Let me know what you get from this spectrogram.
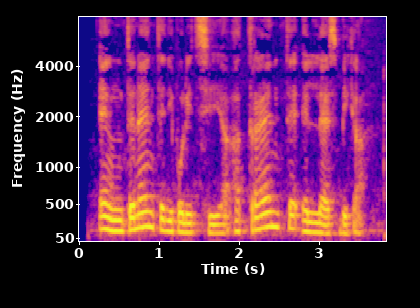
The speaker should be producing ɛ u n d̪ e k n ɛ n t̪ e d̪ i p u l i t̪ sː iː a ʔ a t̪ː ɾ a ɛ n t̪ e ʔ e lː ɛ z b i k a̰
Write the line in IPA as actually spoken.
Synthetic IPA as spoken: ɛ u n t̪ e n ɛ n t̪ e d̪ i p o l i t̪ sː iː a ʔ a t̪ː ɾ a ɛ n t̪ e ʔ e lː ɛ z b i k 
